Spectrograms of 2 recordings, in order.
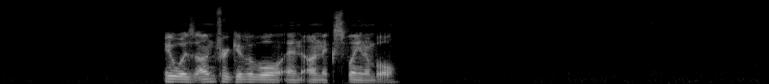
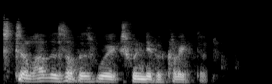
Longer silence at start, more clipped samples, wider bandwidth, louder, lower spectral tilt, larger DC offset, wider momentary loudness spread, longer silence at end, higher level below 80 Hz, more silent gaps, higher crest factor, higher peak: first, 1.65 s vs 0.05 s; neither; first, 15 kHz vs 9 kHz; second, -28 LUFS vs -18 LUFS; about the same, -4.5 dB/octave vs -5.5 dB/octave; neither; second, 7 LU vs 10 LU; first, 3.75 s vs 0.65 s; second, -72 dBFS vs -66 dBFS; neither; first, 22 dB vs 16 dB; second, -10 dBFS vs -2 dBFS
